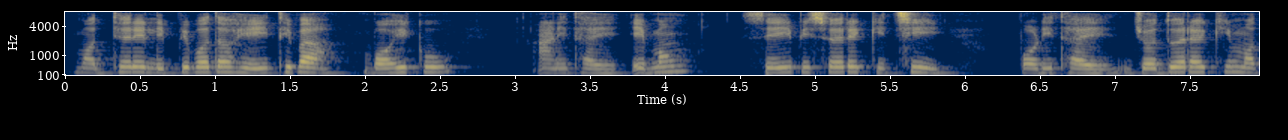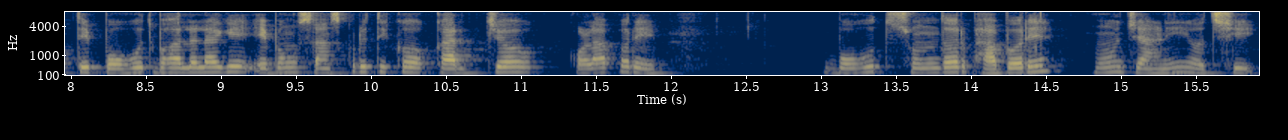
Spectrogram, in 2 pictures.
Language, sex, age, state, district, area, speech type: Odia, female, 18-30, Odisha, Kandhamal, rural, spontaneous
